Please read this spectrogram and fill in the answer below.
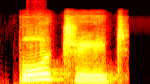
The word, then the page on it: portrait: Indian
